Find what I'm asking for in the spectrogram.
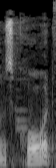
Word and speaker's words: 5Quad: So also coming up, I got a track from Squad. It's spelled 5Quad.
